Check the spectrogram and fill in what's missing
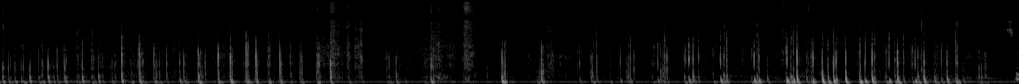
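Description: Fingertips wrapped in fabric bandages tap on a small board of foamy, styrofoam-like material. The result is a rapid, irregular stream of soft, dull taps with a low thump and very short ring.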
